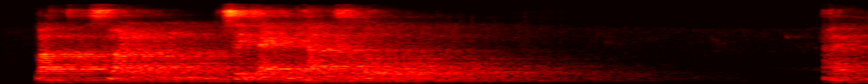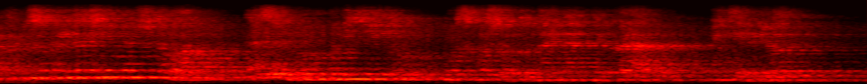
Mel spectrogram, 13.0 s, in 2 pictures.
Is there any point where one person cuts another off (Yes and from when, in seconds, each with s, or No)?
No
